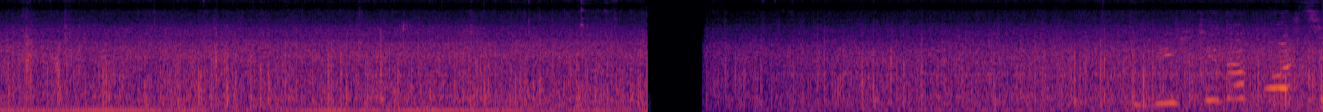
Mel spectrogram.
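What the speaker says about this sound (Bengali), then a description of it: "বৃষ্টি তো পড়ছে, কখন থেকে শুরু হয়েছে জানি না।" Steady heavy rain falling in a rural village by a pond, a continuous close patter on surfaces with a brief cutout midway and no voices.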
